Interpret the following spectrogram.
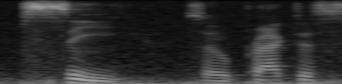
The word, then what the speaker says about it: Psi: sound so Phi Chi the next letter is Psi like a PS sound Psi so practice is saying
